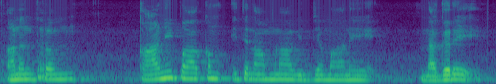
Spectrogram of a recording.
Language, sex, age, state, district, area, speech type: Sanskrit, male, 30-45, Andhra Pradesh, East Godavari, rural, spontaneous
